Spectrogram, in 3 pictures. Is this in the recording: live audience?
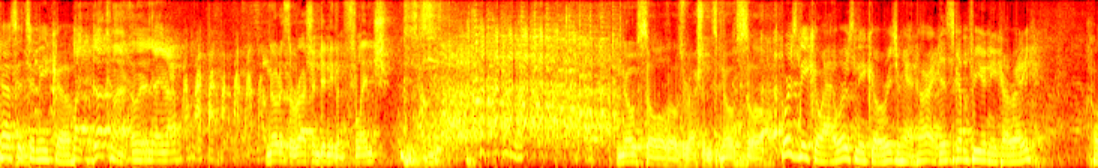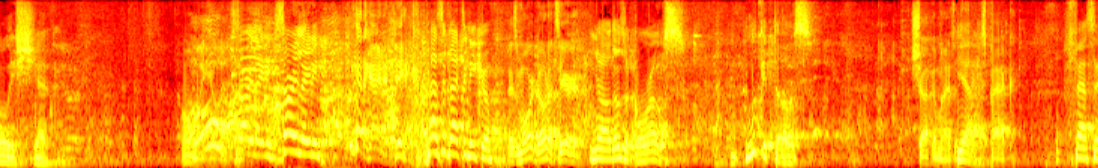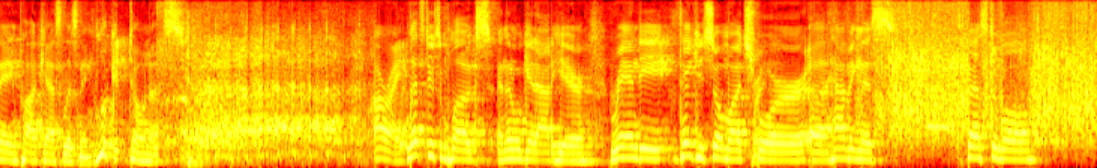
yes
